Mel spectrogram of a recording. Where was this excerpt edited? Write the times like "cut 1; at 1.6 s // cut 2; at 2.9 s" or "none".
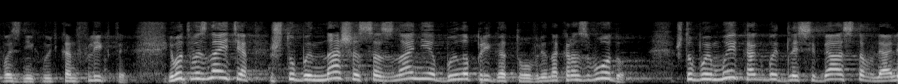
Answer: cut 1; at 2.7 s

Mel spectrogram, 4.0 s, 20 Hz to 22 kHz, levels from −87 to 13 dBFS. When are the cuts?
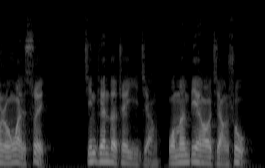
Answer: cut 1; at 1.1 s // cut 2; at 2.4 s

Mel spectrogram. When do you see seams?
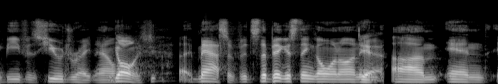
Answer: cut 1; at 3.8 s

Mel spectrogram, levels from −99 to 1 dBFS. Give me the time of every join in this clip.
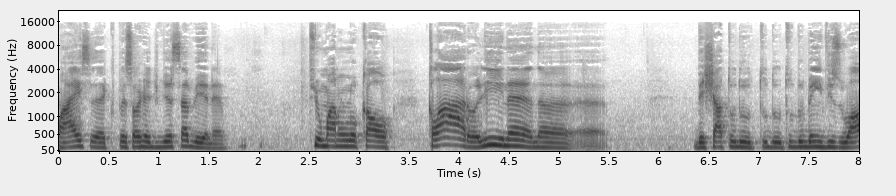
none

